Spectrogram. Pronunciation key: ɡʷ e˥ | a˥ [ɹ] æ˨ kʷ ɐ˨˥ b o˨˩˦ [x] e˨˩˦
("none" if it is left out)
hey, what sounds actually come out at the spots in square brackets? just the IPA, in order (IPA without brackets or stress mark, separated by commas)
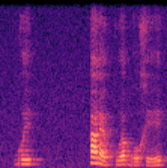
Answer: ɾ, x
